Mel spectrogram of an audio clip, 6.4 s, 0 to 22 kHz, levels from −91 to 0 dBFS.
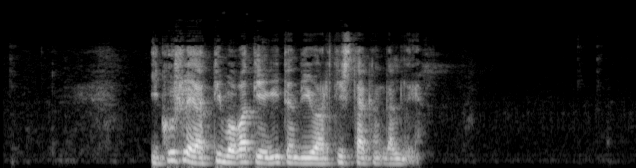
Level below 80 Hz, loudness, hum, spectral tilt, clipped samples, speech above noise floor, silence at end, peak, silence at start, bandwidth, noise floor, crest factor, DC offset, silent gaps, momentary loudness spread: -58 dBFS; -18 LUFS; none; -5 dB/octave; under 0.1%; 57 dB; 2.15 s; -2 dBFS; 1.5 s; 10 kHz; -75 dBFS; 20 dB; under 0.1%; none; 12 LU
